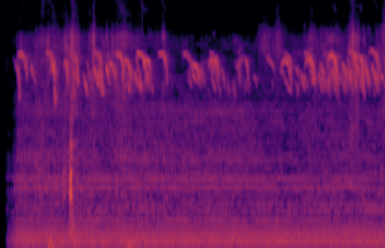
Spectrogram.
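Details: Many colourful baby chicks chirping continuously, a dense chorus of high, short peeping notes, many downward-sliding, overlapping with no pause, over a steady low hum.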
